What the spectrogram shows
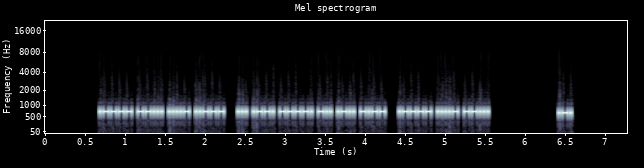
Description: Morse code, heard as a keyed tone, about 53 wpm, 700 Hz. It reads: 1742 SP9DLY 147 R
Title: Worked All Europe DX Contest - QTC Exchange with Repeats - 50wpm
